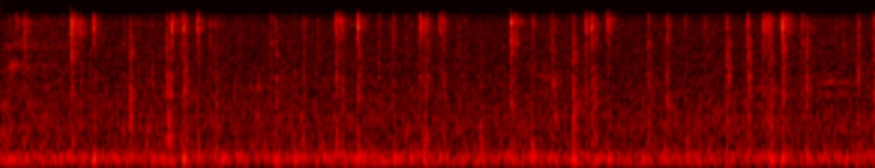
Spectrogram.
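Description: Steady typing on a computer keyboard, a quick uneven run of light key clicks close by, with no talking over it.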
